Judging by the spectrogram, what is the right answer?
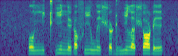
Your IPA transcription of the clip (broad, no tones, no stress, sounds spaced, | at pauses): o ɲ i kʼ i n i ɽ ʌ f i w ɪ ʃ ɔ ɖʱ i l ʌ ʃ ɔ ɽ ɪ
